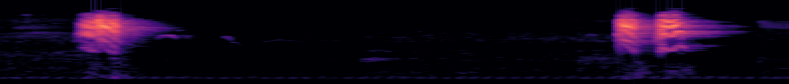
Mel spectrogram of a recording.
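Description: A female Double-collared Seedeater gives two short, high, buzzy calls about three seconds apart. The second call is a quick double note, with silence around them.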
